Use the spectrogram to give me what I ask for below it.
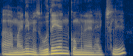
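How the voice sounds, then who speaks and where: A man's voice: medium pitch, fast, warm tone, no echo, studio quality. A man in his thirties with a Singaporean English accent, a podcast guest talking casually and joking at his own expense. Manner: laid-back, self-deprecating joker. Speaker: podcast guest, audio engineer. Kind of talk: casual chat.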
